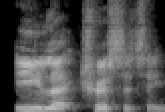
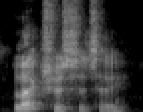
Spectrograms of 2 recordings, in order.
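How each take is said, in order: First: The first vowel is fully pronounced. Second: The first vowel is reduced to a schwa. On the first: "the way you've taught it" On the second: "in normal speech, it just come out as electricity... that schwa sound"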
